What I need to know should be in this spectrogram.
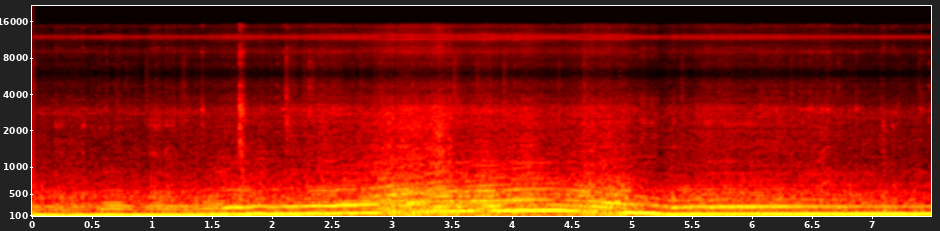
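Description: A car engine roars loudly from inside the car, revving up and down.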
